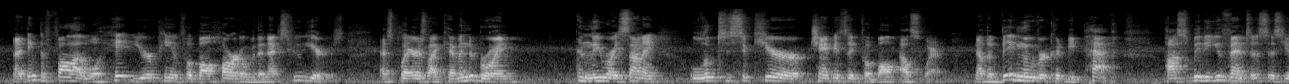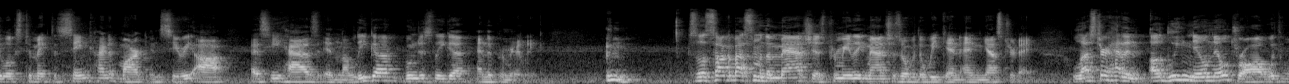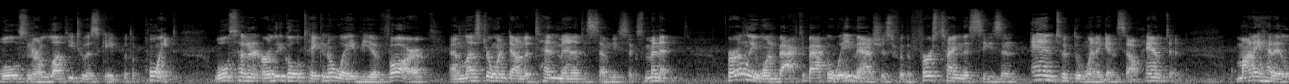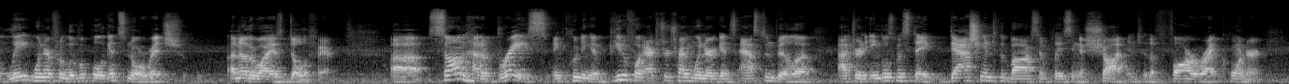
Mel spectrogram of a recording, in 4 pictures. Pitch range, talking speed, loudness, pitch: 125-160 Hz, 205 wpm, -18 LUFS, 140 Hz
